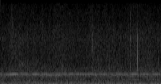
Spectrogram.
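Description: Footsteps on concrete paving, about two a second, over a low steady rumble and a thin steady high hum.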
